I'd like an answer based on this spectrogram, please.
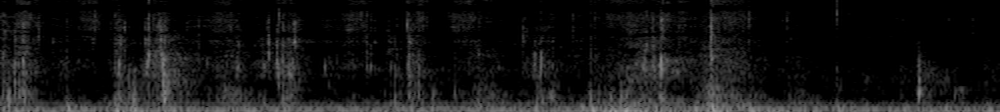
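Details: Dog eagerly gnawing and licking its hindquarters: sharp crunchy snaps and wet smacking clicks in uneven bursts, with a faint low background hum.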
